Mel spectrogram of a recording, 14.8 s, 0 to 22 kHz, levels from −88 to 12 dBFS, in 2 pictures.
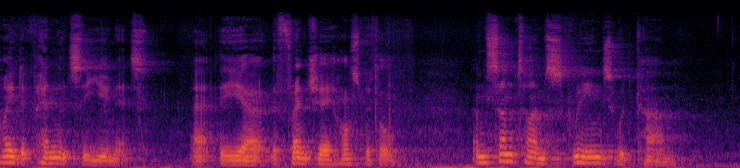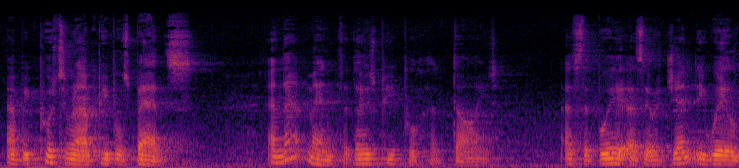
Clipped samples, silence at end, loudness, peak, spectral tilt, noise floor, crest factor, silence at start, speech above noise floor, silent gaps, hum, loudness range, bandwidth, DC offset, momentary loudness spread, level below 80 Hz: under 0.1%; 0 s; -30 LUFS; -12 dBFS; -6 dB/octave; -51 dBFS; 18 dB; 0 s; 23 dB; none; none; 5 LU; 16 kHz; under 0.1%; 14 LU; -54 dBFS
